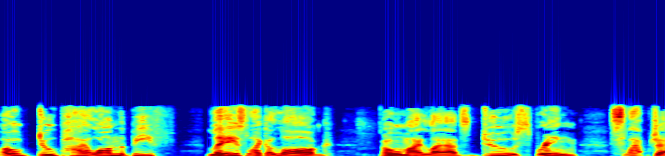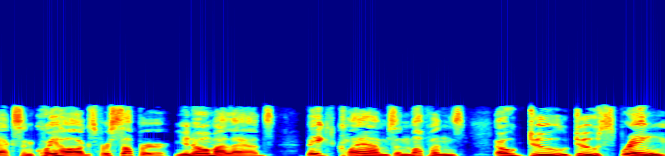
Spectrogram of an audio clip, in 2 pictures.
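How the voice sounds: Putting on a character voice, a man speaks slowly at a high pitch with big pitch swings. The sound is dry and close, with no echo.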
